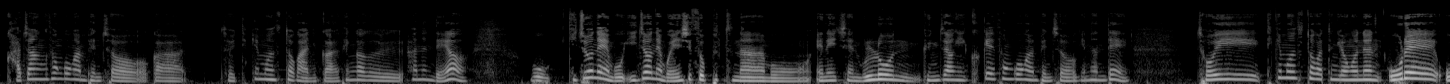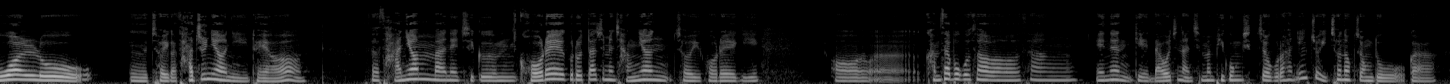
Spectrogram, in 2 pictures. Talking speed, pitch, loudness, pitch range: 290 characters per minute, 195 Hz, -30 LUFS, 165-220 Hz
